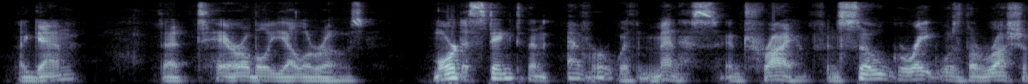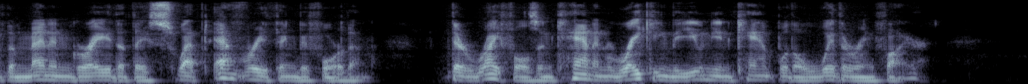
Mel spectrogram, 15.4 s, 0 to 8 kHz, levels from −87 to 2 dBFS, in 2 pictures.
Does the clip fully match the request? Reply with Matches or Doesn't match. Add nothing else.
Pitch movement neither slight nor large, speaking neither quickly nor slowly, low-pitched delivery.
Matches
